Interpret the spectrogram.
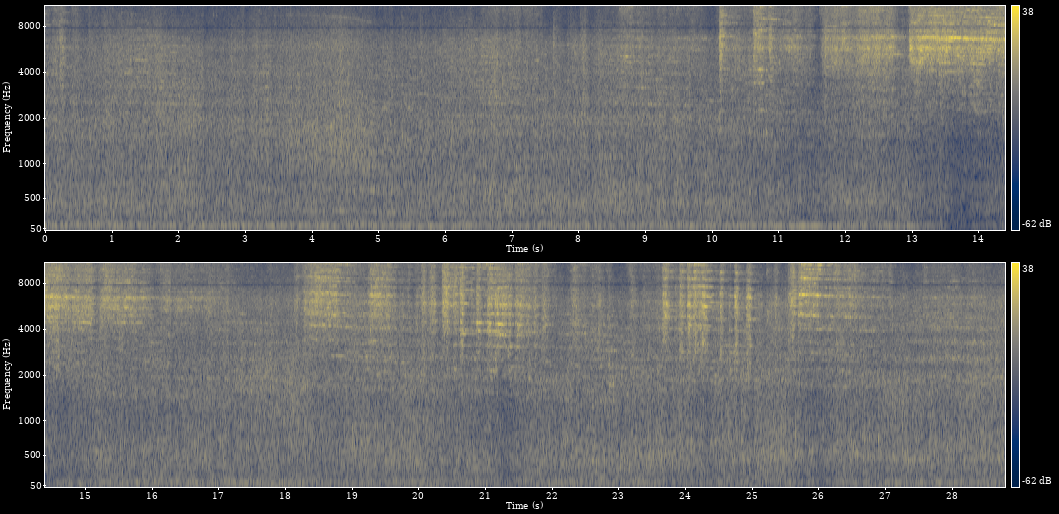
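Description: CSX double-stack intermodal freight train rolling past: a steady low rumble of wheels on rail. From about ten seconds in, high-pitched wheel squeal comes and goes.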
